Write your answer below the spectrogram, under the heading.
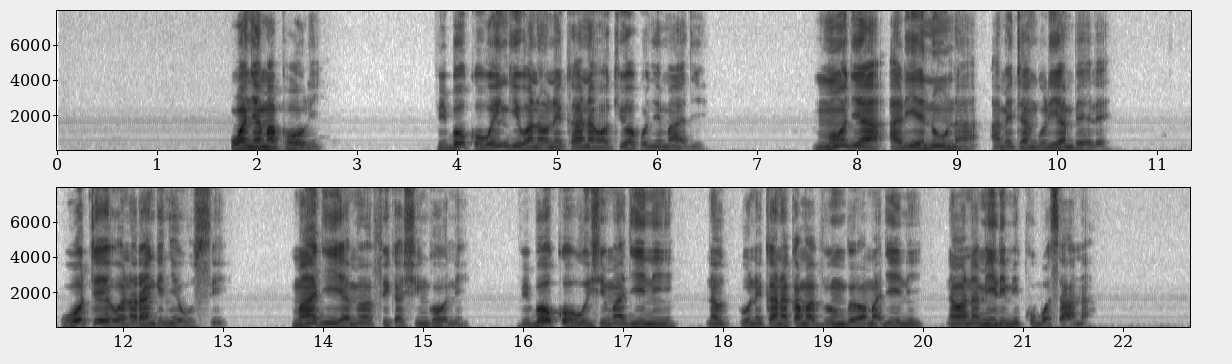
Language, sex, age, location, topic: Swahili, male, 25-35, Dar es Salaam, agriculture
